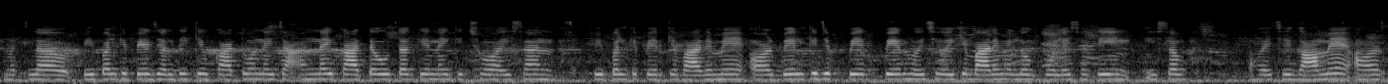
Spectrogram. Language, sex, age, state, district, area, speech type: Maithili, female, 18-30, Bihar, Muzaffarpur, rural, spontaneous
